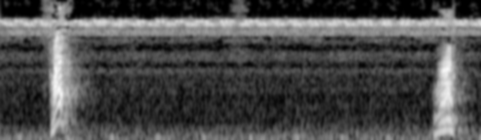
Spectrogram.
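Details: German Shepherd puppy barking at a cockroach: two short, sharp yips about four seconds apart, each sweeping from low to high, over a steady high-pitched electrical whine and faint background hum.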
